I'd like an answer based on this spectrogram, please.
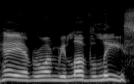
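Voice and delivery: sarcastic, mock-cheerful, fake-enthusiastic tone. Show hosts retelling how they greet Lise appearing, sarcastic mock enthusiasm. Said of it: "we sarcastically clap and be like".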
